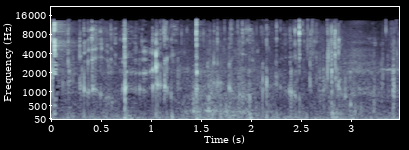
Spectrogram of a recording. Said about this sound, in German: Hör auf, ins Mikrofon zu kauen.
